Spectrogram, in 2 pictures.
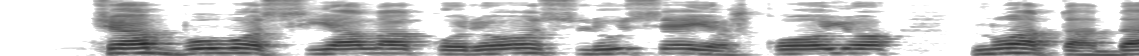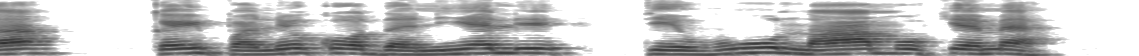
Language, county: Lithuanian, Klaipėda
